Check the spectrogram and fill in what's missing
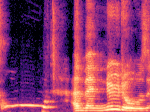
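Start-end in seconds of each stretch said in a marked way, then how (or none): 0.0-0.7 very high squeal of delight; delighted ooh. Real, not acted. Guest imagining fried rice and noodles, high delighted ooh. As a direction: coo over the food. Craving favourite Chinese dishes.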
